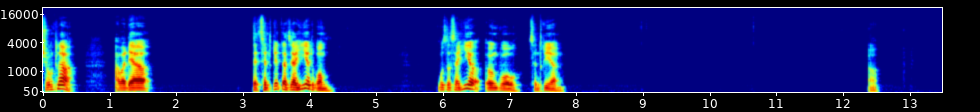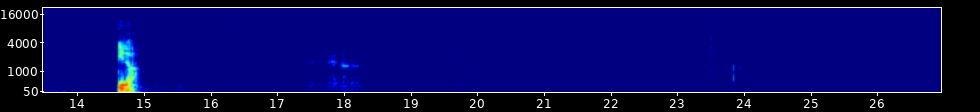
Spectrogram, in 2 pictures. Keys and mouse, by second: 4.5 click, 5.9-7.5 drag, 8.9 click, 10.6-12.0 drag, 12.4 middle click, 13.5 ctrl+z, 14.1 click, 14.6 middle click, 16.4 click, 17.5-21.3 drag, 22.5-23.9 drag.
